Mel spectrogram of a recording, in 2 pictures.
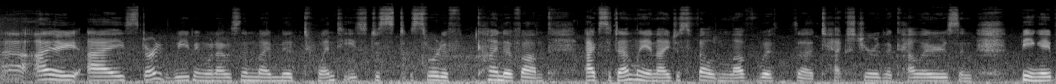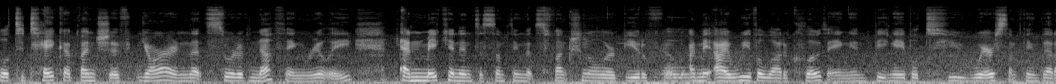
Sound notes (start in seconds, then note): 16.9 traffic sounds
